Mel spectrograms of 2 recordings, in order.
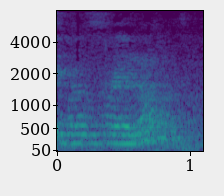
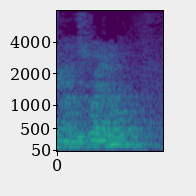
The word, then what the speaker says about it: Consuelo: Again, please correct my pronunciation. Hello, ma'am. El nombre es Consuelo. Soy. Again, Consuelo.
